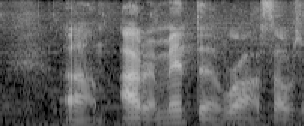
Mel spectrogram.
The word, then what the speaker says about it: Araminta: All of these Noah, Moses, Harriet Tubman, or Amarita. Man, messing up. Let me say it right. Araminta Ross.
